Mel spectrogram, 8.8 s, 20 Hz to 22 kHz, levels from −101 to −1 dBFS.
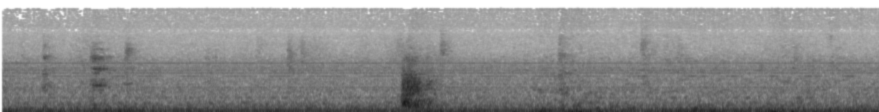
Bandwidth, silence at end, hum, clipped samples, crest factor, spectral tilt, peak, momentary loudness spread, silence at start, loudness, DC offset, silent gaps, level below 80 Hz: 17 kHz; 0 s; none; under 0.1%; 20 dB; -6 dB/octave; -2 dBFS; 9 LU; 0 s; -25 LUFS; under 0.1%; none; -26 dBFS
